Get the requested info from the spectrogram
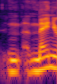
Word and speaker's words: Maine: Maine.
